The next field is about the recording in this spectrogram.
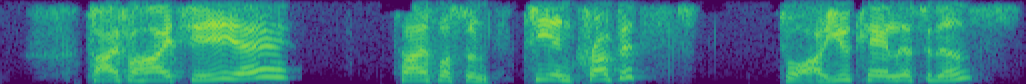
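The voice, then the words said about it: Poor imitation British accent. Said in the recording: “my terrible British accent”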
